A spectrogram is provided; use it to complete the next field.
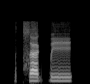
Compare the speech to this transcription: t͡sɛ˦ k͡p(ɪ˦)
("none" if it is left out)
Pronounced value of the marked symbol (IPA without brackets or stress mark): i˦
